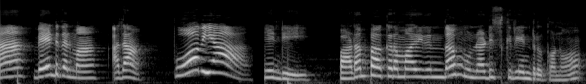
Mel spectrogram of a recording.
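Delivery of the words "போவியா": sharp shout. Acted. Shooing the daughter away.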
